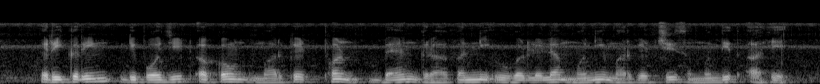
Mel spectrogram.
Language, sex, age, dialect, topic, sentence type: Marathi, male, 31-35, Varhadi, banking, statement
